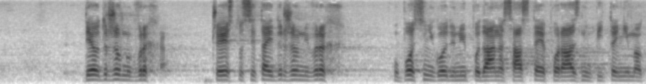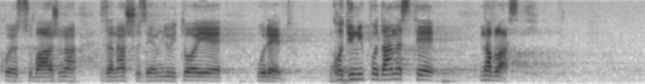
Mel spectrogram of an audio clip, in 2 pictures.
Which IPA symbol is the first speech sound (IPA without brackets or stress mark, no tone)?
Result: d̪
